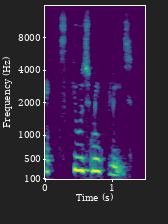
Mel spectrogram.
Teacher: जब मैं एक्सक्यूज मी बोल हूँ तो मेरा टोन नीचे है, पर मैं जब प्लीज बोल रही हूँ मेरा टोन थोड़ा ऊपर हो गया है। राइजिंग मतलब क्या, धीरे धीरे आपका वॉइस बढ़ता है।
